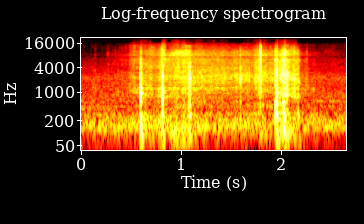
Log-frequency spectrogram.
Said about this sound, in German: Genau. Das ist noch ein Urlaubsgeräusch, zumindest wenn es darum geht, Kulinarik in den Vordergrund zu rücken. Also wir haben gerade das Beißen in einen Apfel gehört.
